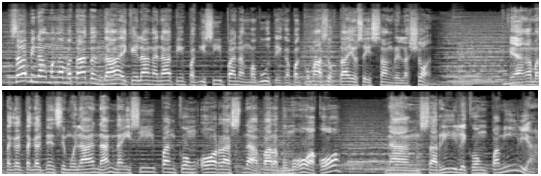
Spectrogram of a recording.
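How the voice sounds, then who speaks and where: A man's voice: fairly high pitch, normal speed. A man reading a listener's letter as a radio host, in a dramatic storytelling style. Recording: loud music bed behind the voice. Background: loud background music.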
